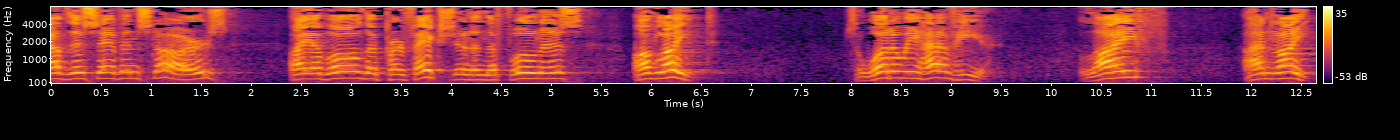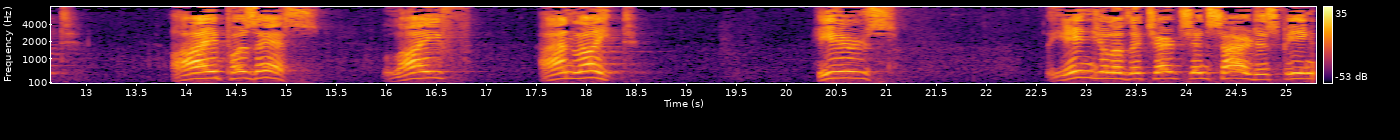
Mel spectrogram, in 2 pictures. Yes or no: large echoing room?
yes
